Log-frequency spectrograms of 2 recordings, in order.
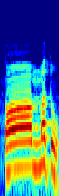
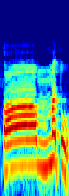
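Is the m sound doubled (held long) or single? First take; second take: doubled; doubled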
